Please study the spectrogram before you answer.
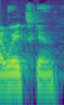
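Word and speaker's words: Waitzkin: Like you're saying, if you know about, Josh, is it Josh Waitskin? Is that how you say it? Yeah, Waitskin.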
